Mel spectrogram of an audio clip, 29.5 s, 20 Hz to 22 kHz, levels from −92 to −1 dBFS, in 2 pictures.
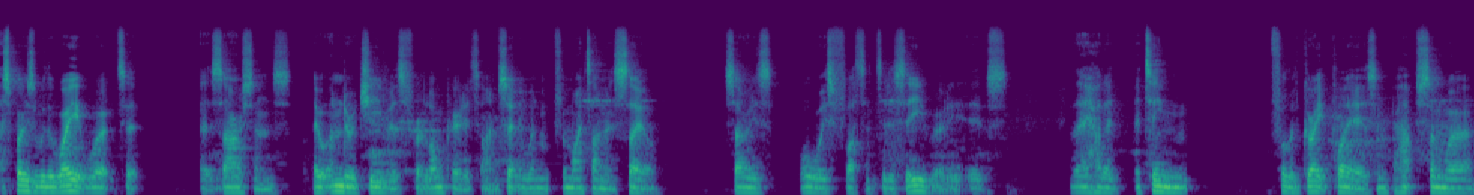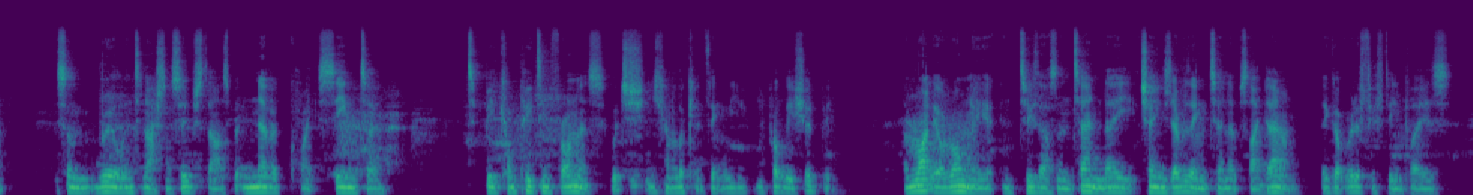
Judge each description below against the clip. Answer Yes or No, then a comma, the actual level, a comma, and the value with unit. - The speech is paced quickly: No, average, 195 wpm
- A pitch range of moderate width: No, narrow, 2.2 semitones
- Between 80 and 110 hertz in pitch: Yes, low, 100 Hz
